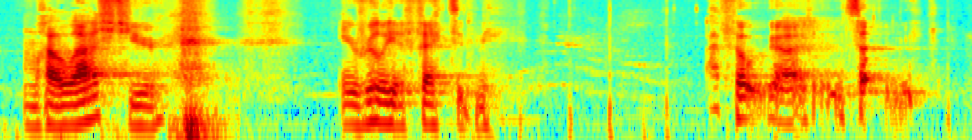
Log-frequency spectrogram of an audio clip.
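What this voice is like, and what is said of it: Emotional, choked-up speech. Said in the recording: “sorry if I get a little emotional.”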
